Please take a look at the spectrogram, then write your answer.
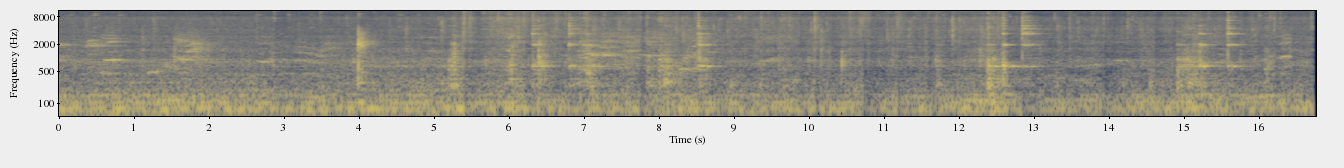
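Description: Chana dal and garlic frying in a pan, giving a steady close sizzle with occasional stirring scrapes of a utensil, while someone talks over it.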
